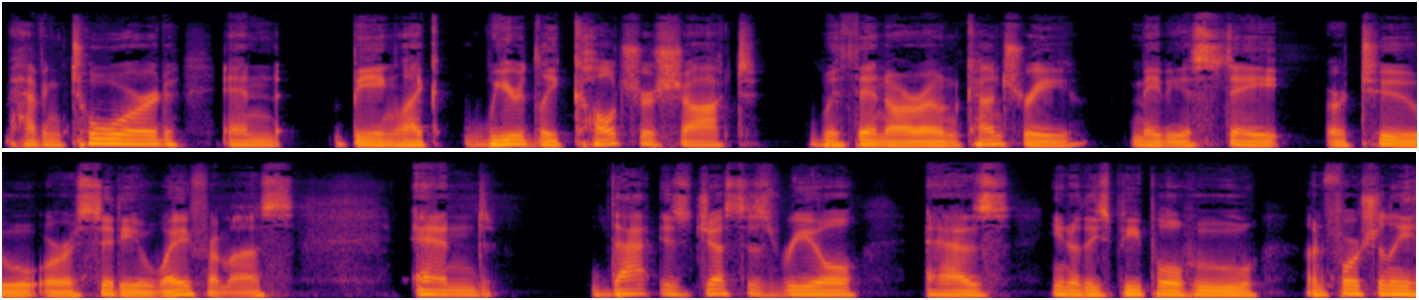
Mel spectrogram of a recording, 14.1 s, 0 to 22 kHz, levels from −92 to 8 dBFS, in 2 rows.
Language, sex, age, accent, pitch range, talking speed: English, male, 30-49, American, 95-125 Hz, 155 wpm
